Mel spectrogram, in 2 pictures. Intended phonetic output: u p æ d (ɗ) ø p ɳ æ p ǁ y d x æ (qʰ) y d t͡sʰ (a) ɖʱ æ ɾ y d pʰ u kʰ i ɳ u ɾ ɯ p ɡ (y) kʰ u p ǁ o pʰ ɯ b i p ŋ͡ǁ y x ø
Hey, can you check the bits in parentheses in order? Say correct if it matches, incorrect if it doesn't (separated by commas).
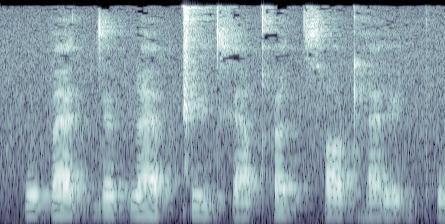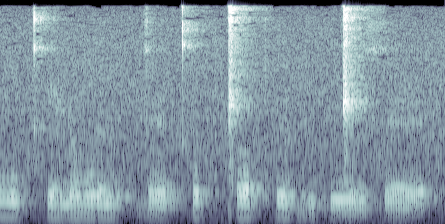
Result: incorrect, correct, incorrect, incorrect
